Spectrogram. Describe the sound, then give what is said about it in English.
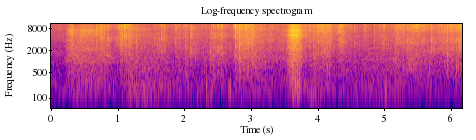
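Wrapping paper is ripped open on a present, unwrapped as on Christmas Day. A few rough tearing and crinkling bursts stand out, the loudest near the middle, over a quiet rustle. “Go on, just rip it open. You got it. Do it as you would on Christmas Day.”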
